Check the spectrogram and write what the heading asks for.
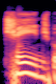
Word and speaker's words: Chang'e: Now, from what we found is that Chang is supposed to be pronounced like change, but with an H, Chang. And the E is like in her, but without the R. So that's Chang, something like that.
